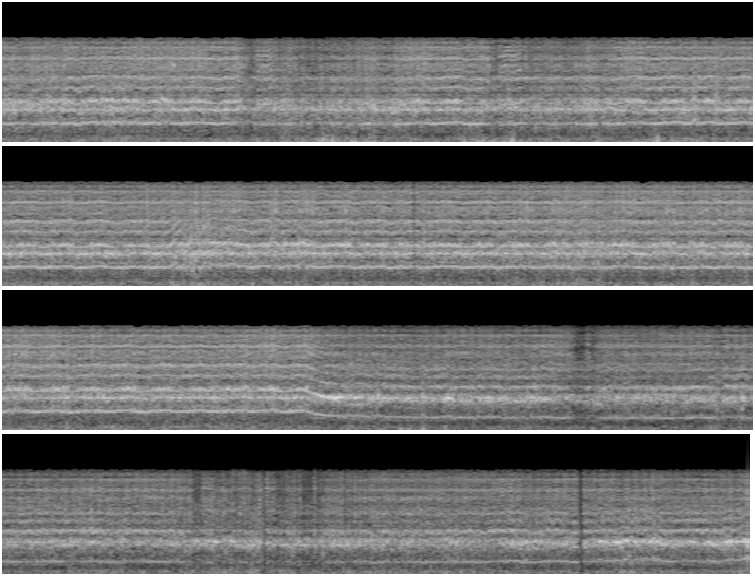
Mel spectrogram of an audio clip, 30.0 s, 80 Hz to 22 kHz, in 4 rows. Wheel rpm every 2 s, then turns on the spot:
160, 160, 160, 160, 160, 160, 160, 160, 160, 130, 120, 120, 110, 120, 110.
none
